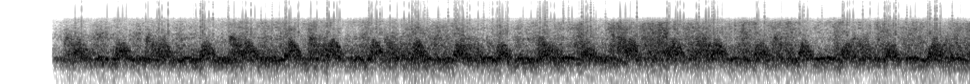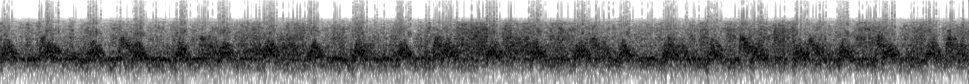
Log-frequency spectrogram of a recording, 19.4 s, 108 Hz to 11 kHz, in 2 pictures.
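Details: Fetal heartbeat on a handheld Doppler: rapid whooshing pulses around 136 beats a minute.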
